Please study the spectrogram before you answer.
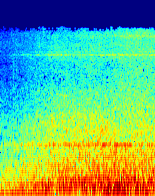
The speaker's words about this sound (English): Those are computers doing the calculations needed to unlock new digital coins like Bitcoin. It turns out that all digital process, it actually uses more energy than industrial gold mining, a lot more.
